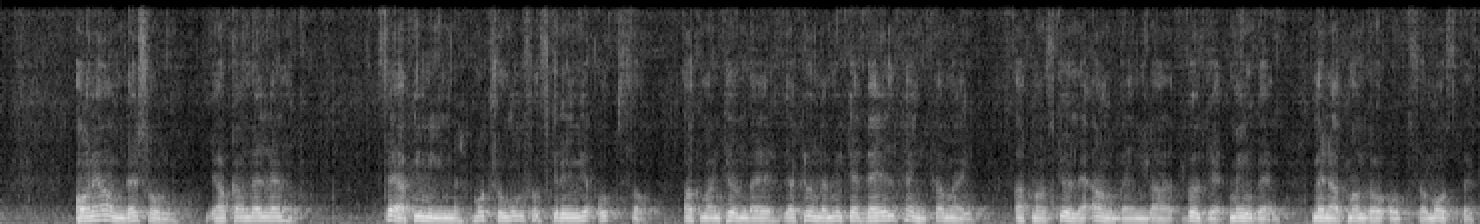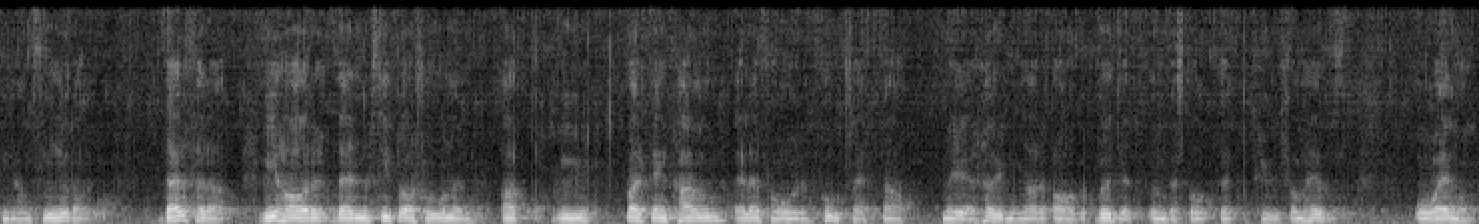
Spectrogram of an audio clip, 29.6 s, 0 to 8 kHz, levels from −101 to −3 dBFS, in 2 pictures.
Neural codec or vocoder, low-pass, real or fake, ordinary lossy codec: codec, 16 kHz, 4.8 kbps, FACodec; none; fake; none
